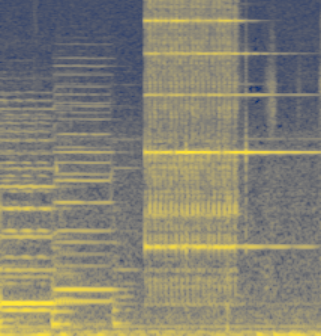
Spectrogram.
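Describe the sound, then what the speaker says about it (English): A telephone rings in the visual novel Umineko, a shrill electronic bell trilling in a sustained burst after a shift of tonal background music, moderately loud and with no voices. "Suddenly the phone rang."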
